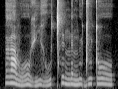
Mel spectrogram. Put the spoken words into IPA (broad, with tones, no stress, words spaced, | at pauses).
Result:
ɣa˥˧βoː˩˧˩ʒi˩˧˩ ɣu˩˧˩ǀʰɪ˥˧ ŋɛ˥˧ŋʉ˥˩ dʉ˥˧toː˥˧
